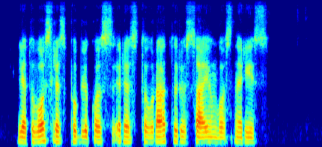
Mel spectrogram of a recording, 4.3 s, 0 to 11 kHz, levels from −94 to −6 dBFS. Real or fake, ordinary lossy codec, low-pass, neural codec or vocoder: fake; Opus, 16 kbps; 9.9 kHz; vocoder, 22.05 kHz, 80 mel bands, WaveNeXt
